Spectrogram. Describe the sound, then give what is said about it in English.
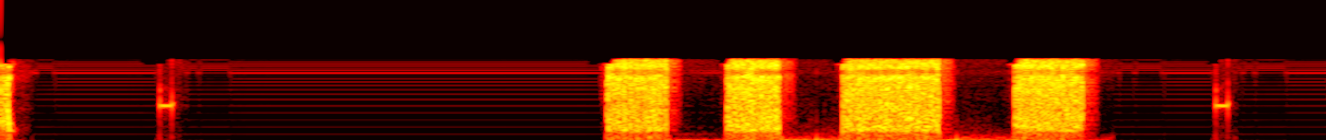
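Radio repeater hiss comes through in four rough bursts of static with no voice underneath, set off by a short, clear beep before and another after. “Brought the repeater up, but a little bit of hiss, but no audio.”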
